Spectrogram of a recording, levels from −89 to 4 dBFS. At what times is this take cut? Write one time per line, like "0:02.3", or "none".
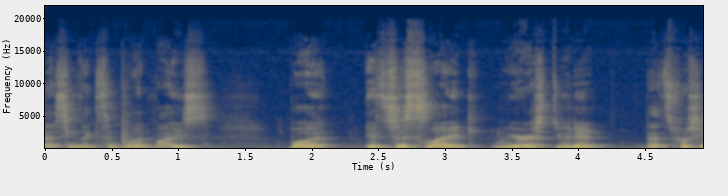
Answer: none

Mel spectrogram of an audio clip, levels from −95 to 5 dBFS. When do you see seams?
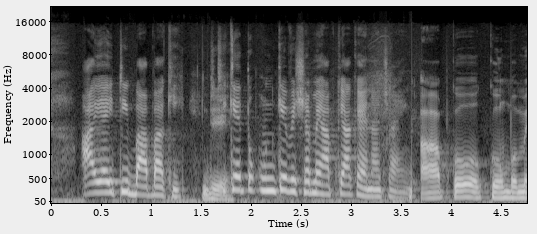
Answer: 0:03.6

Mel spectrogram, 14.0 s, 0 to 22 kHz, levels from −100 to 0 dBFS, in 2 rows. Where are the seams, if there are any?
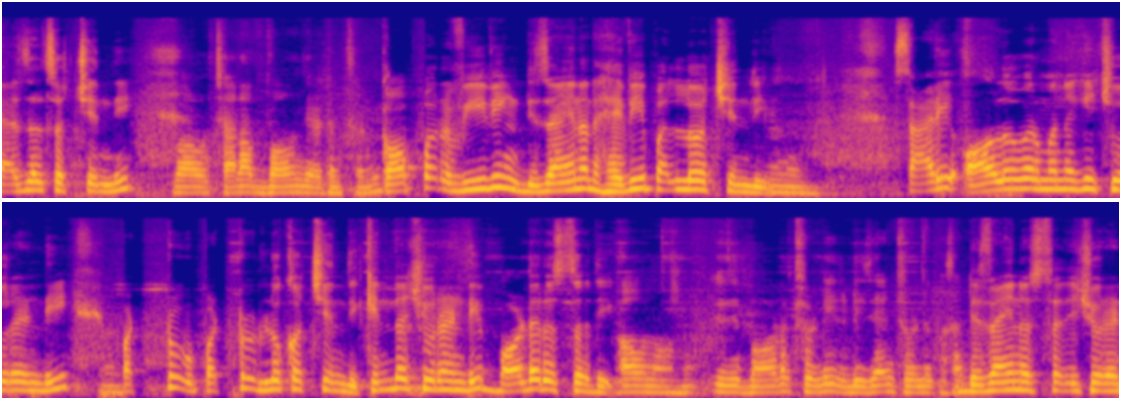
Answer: none

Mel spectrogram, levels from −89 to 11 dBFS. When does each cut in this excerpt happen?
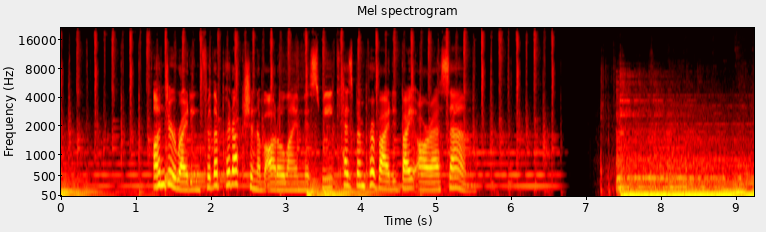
0:01.2
0:05.4
0:06.5

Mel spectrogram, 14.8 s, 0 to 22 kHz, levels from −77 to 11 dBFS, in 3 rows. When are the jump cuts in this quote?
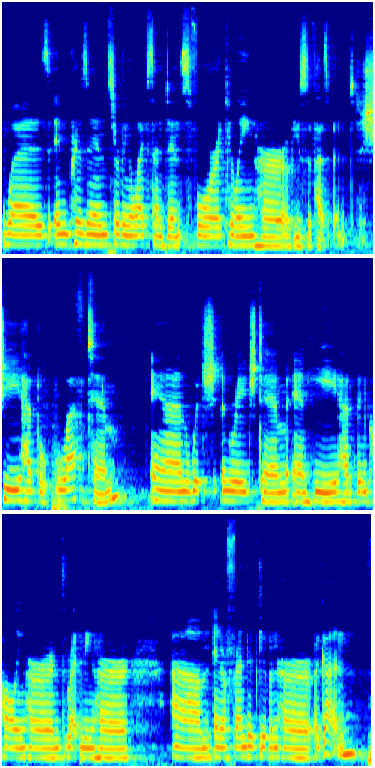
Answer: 0:04.8

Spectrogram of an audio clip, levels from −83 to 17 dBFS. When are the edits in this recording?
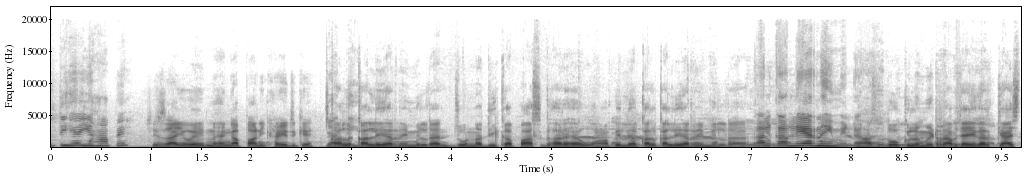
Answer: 0:02.7

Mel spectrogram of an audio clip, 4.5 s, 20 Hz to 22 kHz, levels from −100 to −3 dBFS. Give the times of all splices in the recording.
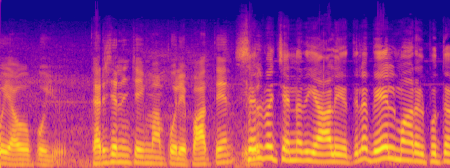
0:02.3

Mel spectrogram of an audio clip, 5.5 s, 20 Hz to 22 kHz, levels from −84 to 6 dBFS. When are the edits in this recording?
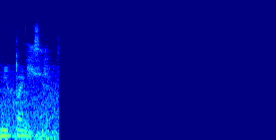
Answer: none

